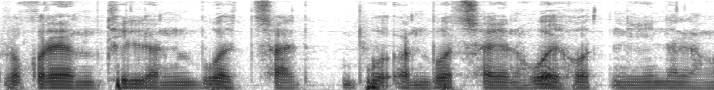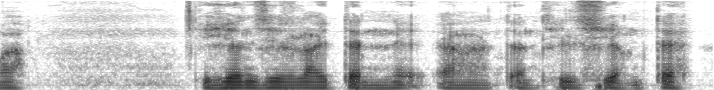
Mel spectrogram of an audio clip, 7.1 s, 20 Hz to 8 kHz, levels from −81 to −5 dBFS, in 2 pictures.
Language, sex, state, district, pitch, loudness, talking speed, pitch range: Mizo, male, Mizoram, Aizawl, 100 Hz, -21 LUFS, 150 wpm, 95-105 Hz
